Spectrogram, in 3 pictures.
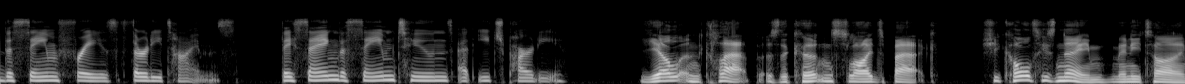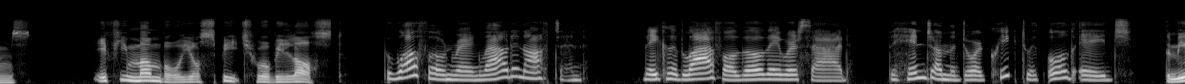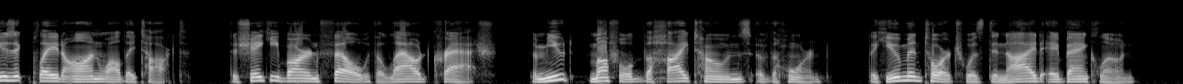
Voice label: Ideal microphone sample; Logitech G333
